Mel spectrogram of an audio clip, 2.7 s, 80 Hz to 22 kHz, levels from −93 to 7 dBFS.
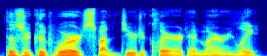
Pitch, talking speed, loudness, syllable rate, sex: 105 Hz, 180 wpm, -19 LUFS, 6.4 syllables/s, male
